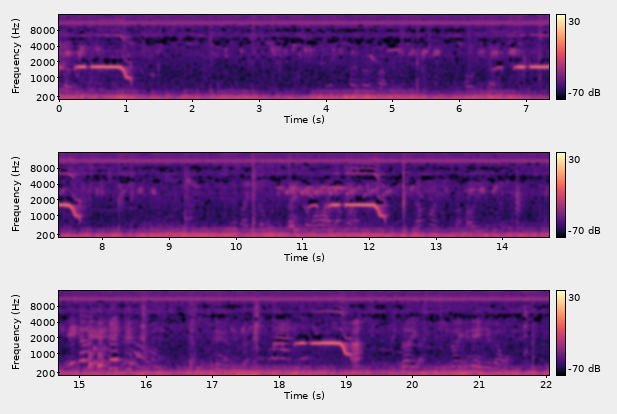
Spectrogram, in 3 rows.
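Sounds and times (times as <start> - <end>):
bird whistled note: 0.2 - 1.2, 6.5 - 7.8, 11.4 - 12.3, 18.2 - 19.1.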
